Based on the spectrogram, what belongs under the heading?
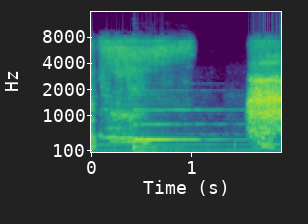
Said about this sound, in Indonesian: bentar bentar tarik nafas dulu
